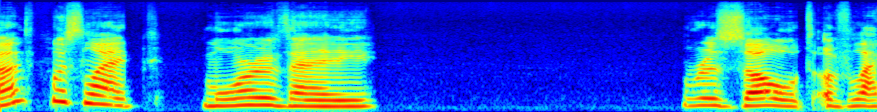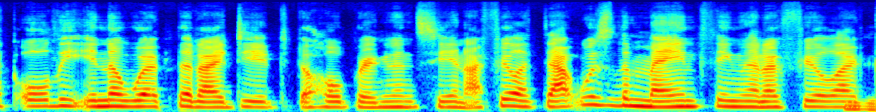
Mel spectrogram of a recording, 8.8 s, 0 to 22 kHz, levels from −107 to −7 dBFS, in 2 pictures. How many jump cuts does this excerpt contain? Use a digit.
0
